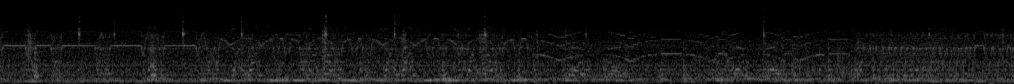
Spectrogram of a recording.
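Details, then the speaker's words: 3D printer at 200% speed (80 mm/s print, 40 mm/s outer shell): rising and falling stepper tones with sharp rattles from loose screws, which stop when the screws are held by hand. "So if I grab these screws, all the rattling goes away. If I let go of the screws, you can hear the rattle."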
